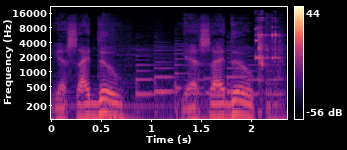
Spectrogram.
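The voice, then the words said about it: Imitates another person's voice. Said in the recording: “my De Niro impression.”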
